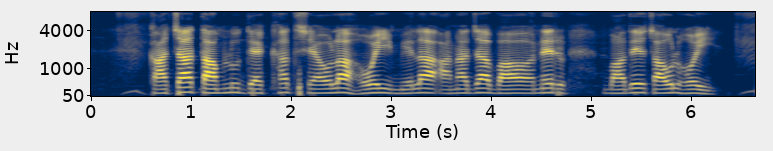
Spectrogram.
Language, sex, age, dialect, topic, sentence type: Bengali, male, 18-24, Rajbangshi, agriculture, statement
